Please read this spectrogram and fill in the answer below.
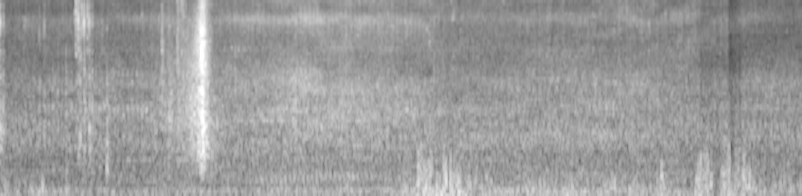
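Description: Yamaha NMAX scooter riding slowly: a steady low engine and road rumble with wind on the microphone, and one sharp click about a second and a half in.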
